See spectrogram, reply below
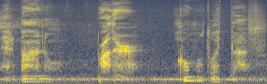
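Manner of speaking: soft, breathy, barely audible whisper. Showing the audience how they speak to someone: soft whisper. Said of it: "le hablan así".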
